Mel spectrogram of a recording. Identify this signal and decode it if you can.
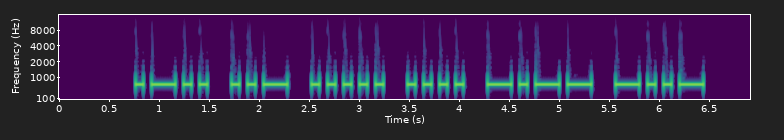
Morse code, heard as a keyed tone, about 16 wpm, 700 Hz. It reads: LU5HYX
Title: DXCC-100 Call Signs - 6 Characters - 15wpm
